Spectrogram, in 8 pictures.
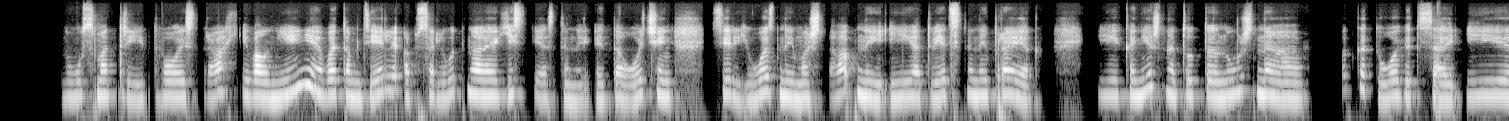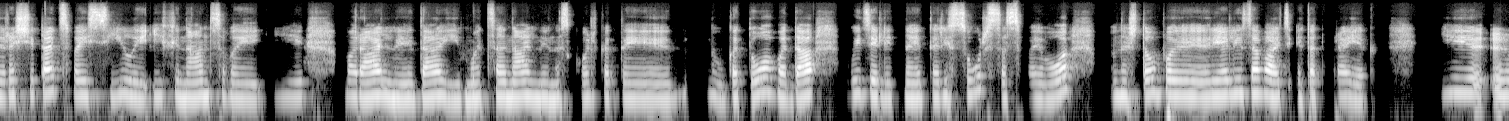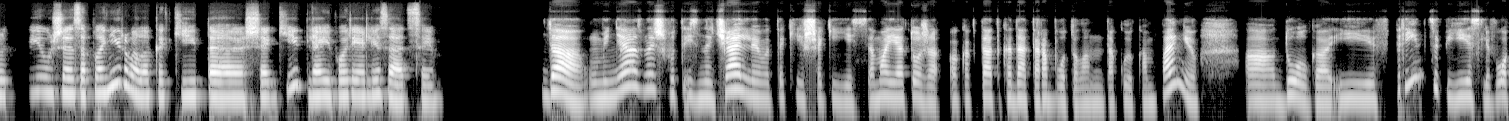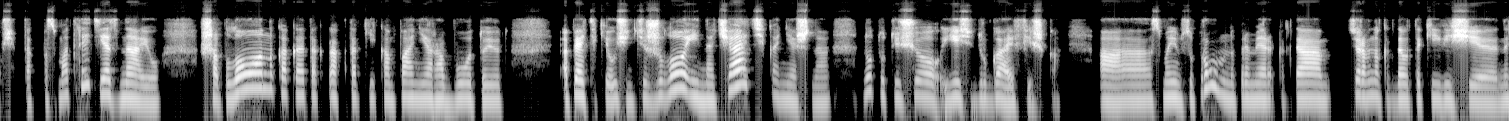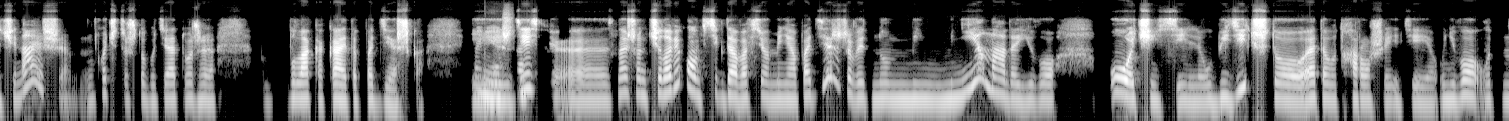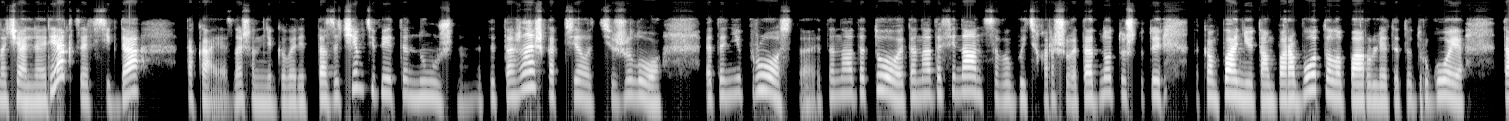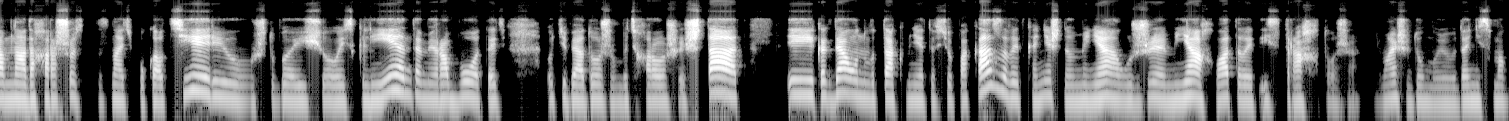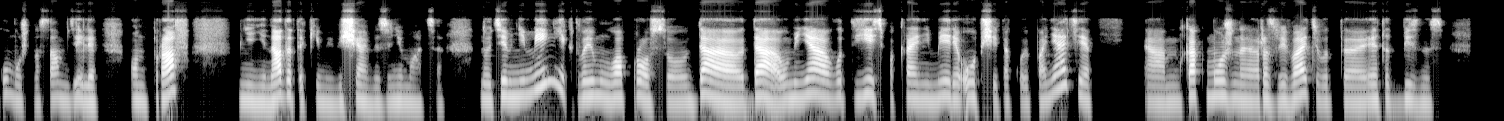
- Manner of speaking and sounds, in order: none
- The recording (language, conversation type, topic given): Russian, advice, Как заранее увидеть и подготовиться к возможным препятствиям?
